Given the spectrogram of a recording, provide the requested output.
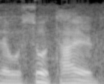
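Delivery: ordinary delivery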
